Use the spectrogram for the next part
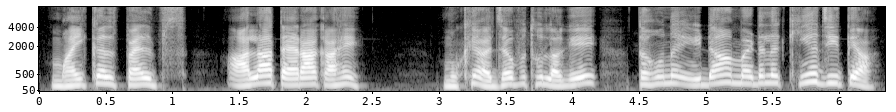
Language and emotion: Sindhi, surprised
